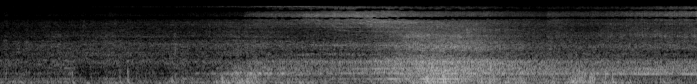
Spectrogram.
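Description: Northern Class 195 diesel multiple unit passing, growing louder from about two seconds in, loudest around four seconds, then easing off.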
